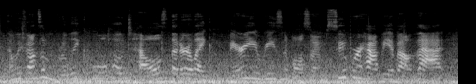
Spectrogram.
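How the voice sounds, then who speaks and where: A woman talks at a very fast pace. Loud background noise runs under her voice. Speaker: parent vlogger. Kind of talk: casual vlog chat. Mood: upbeat, chatty. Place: car. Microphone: phone near.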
